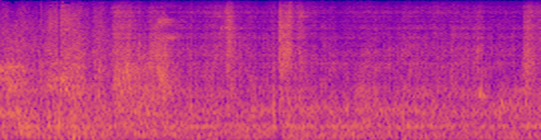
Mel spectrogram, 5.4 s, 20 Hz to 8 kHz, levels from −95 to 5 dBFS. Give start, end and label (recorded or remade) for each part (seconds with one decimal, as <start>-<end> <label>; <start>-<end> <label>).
0.0-1.1 recorded; 1.1-5.4 remade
